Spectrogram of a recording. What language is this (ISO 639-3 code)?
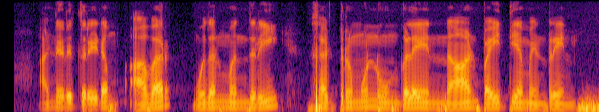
tam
